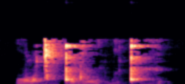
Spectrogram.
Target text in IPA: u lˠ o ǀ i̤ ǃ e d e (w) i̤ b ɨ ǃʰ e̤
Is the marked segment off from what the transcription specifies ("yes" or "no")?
no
